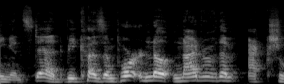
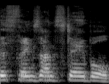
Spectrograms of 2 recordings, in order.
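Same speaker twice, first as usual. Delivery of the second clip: play-acted high, panicky, worried, freaked-out outburst; 5 semitones higher, 3 dB louder than usual. Retelling a movie scene where a sleigh piece falls off: imitating someone freaking out. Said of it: "the guy's freaking out".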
